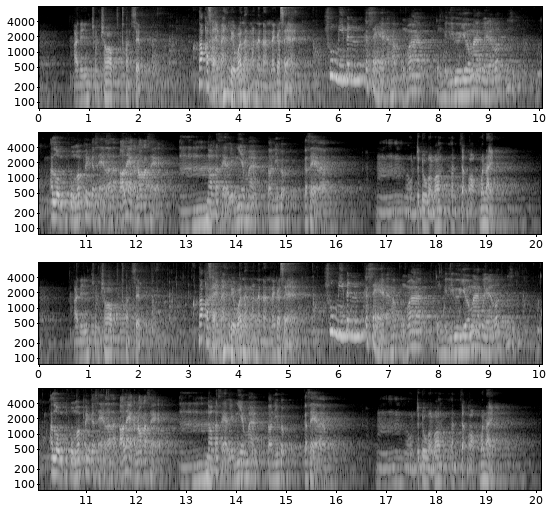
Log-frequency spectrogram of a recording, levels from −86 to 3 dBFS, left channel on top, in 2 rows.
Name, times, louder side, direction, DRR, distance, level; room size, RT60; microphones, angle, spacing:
sound 1, 0.6-11.5, right 1 dB, 90° right, 1.4 m, -43 dB
voice 1, 0.7-2.3 3.2-5.2 12.9-13.6 16.8-19.1, left 1 dB, 20° left, 6 dB, 0.7 m, -28 dB
voice 2, 3.4-3.8 5.7-9.5 10.3-12.5 13.4-15.0 15.4-15.8, equal, 10° right, 1 dB, 0.9 m, -27 dB
29.0 x 9.8 x 3.0 m, 2.3 s
head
